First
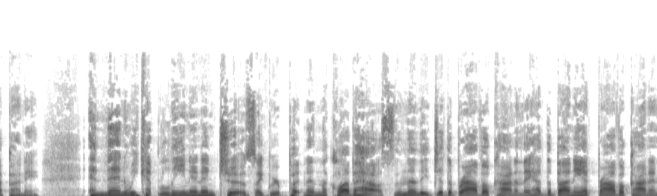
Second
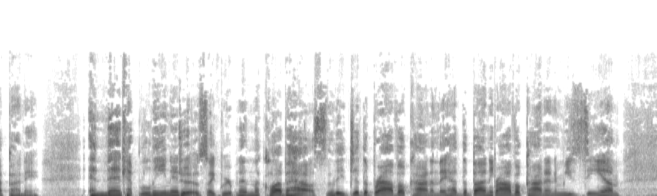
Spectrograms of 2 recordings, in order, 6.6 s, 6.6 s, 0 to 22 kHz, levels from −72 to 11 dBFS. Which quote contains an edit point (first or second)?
second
